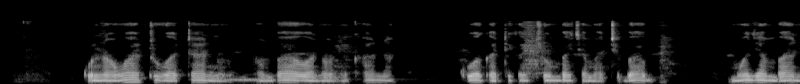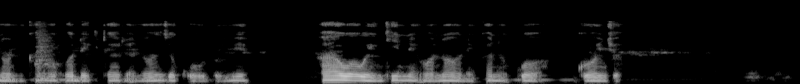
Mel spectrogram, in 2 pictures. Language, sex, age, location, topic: Swahili, male, 18-24, Wajir, health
